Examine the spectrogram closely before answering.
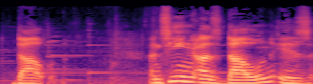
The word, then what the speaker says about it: Donn: ulster irish it's pronounced dawn as in the dawn coolly from the tour in connacht irish it's pronounced dull as in not really anything and in Monster Irish it's pronounced dau and seeing as down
